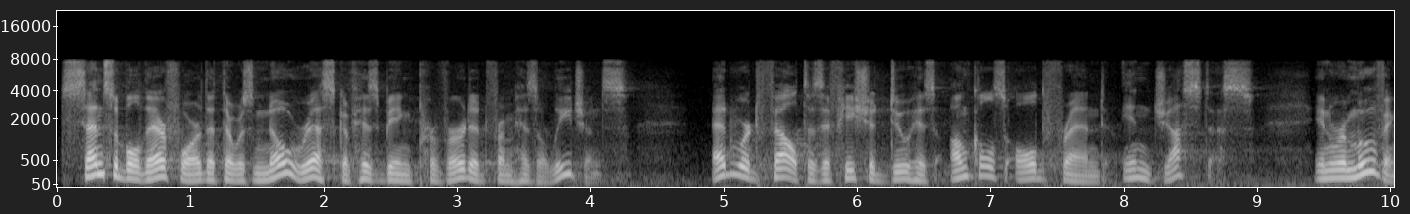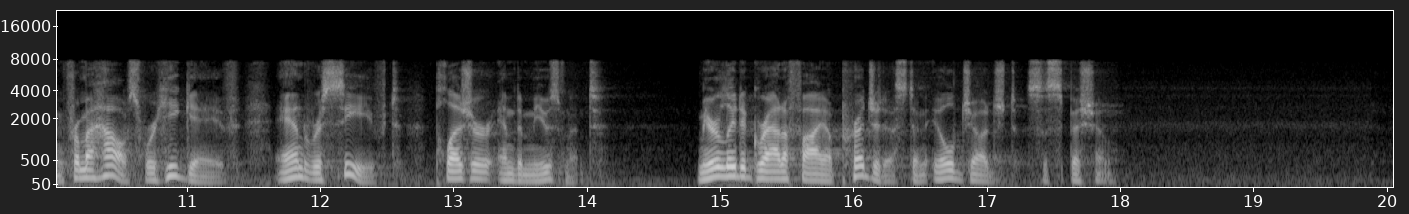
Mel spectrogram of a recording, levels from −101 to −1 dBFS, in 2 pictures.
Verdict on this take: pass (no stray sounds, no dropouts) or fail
pass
